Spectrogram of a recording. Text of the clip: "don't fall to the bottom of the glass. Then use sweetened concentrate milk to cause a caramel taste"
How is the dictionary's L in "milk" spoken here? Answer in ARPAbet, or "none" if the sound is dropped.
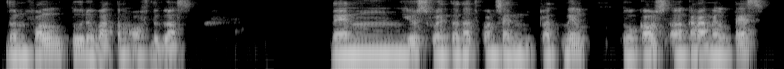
L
